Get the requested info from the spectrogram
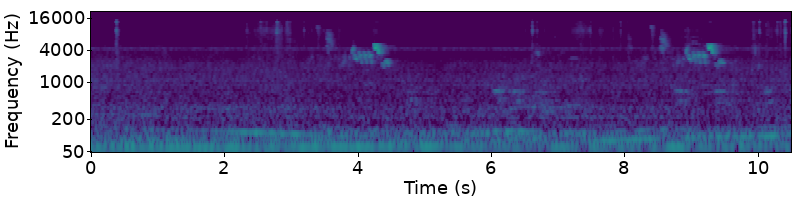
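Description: A bird chirping twice, two short high calls about four seconds and nine seconds in, over a steady low background hum.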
